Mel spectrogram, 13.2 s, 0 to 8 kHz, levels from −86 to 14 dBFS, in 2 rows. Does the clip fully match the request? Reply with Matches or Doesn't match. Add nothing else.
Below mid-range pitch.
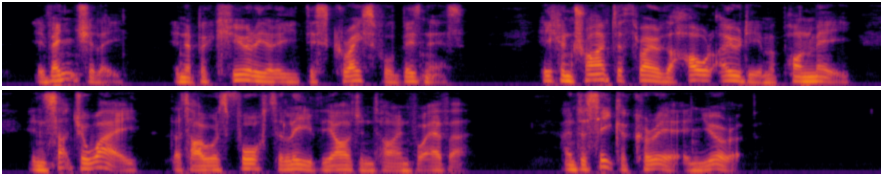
Matches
